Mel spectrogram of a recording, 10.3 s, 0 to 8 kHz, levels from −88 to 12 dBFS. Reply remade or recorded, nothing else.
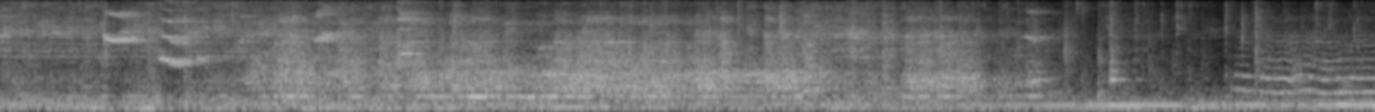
recorded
